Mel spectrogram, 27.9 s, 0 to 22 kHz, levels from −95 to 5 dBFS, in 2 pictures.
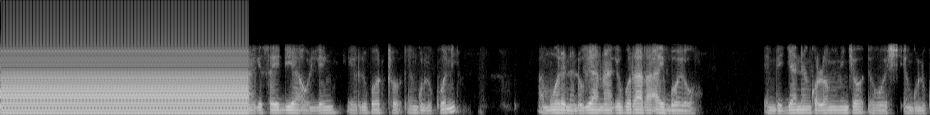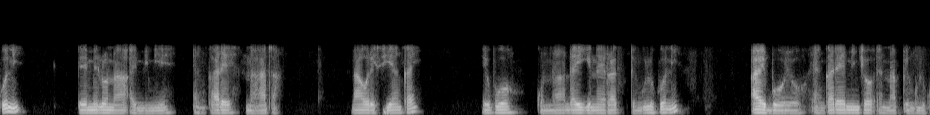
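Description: This speech clip opens with a system hang loop that is already under way and lasts until 3.72 s. A 21.33 ms slice repeats over and over, producing a steady buzz at 46.9 Hz. That fits a frozen system cycling a 1024-sample ring buffer. Heavy Opus voice compression runs throughout. Nothing is present above 4.4 kHz, so the speech sounds narrowband, muffled, hoarse and slightly robotic. That points to the SILK coder at a bitrate near 8 kbps, with coarsely coded excitation.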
